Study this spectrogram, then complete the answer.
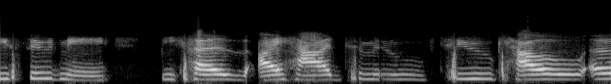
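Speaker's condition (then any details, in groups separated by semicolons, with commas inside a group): Cerebral palsy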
